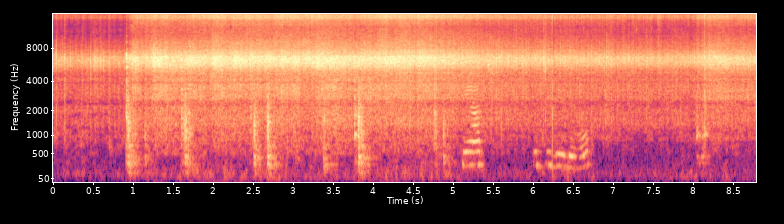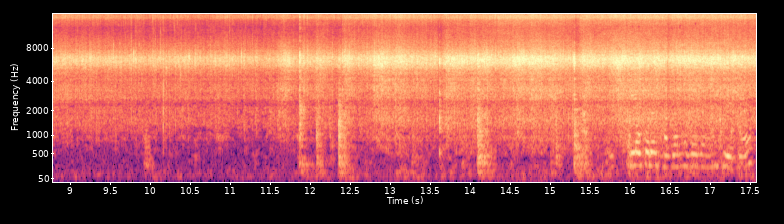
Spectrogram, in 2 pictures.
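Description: A metal spatula scrapes and taps against an iron pan.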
